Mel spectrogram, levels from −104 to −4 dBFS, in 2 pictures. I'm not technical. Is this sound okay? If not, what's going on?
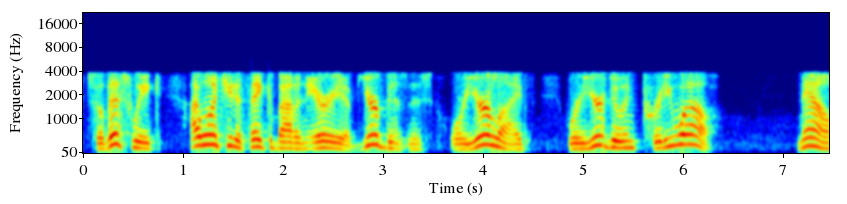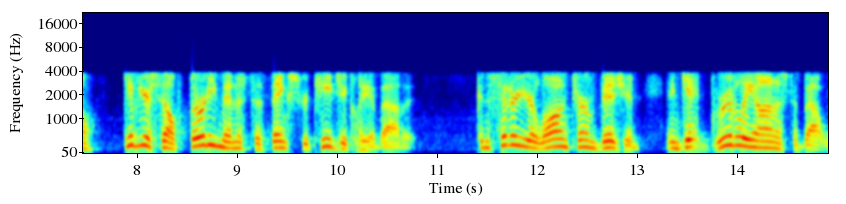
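No, not quite. Two problems stand out.

First, the whole clip has Speex codec damage. This older internet-call speech codec squeezes the audio hard, so the speech sounds rough, hoarse and a bit noisy throughout, and it's narrowed to a thin telephone-like range with little depth or sparkle.

Second, there's VoIP packet loss concealed by the speech codec in four spots. Small chunks of the call data went missing, and the decoder guessed at the gap by stretching the last bit of sound, which comes out as a brief buzzy or smeared blip. You'll hear it at 3.07 s, right after "an area of your"; at 5.18 s, right after "or your life where"; at 10.19 s; and at 13.53 s, right after "long term vision and". Each is short, roughly 0.05 to 0.16 s, and the one at 10.19 s is the longest.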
